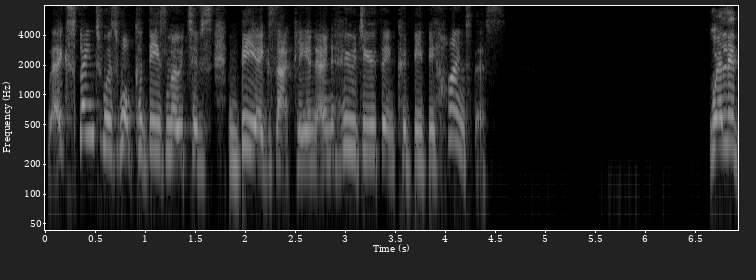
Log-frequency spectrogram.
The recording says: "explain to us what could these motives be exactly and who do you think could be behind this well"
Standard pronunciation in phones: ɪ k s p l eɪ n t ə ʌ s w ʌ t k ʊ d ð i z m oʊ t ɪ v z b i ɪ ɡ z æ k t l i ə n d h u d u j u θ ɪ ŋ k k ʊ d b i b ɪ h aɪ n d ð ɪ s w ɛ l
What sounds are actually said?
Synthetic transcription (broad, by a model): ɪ k s p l eɪ n t ə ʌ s w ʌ t k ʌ d ð i z m oʊ t ɪ v z b i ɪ ɡ z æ k t l i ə n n h u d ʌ j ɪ θ ɪ ŋ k k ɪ d b i b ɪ h aɪ n ð ɪ s w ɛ l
